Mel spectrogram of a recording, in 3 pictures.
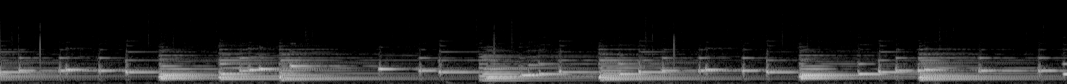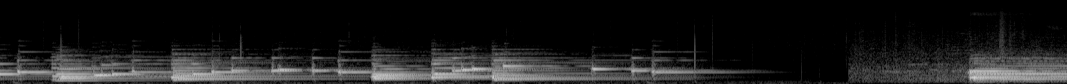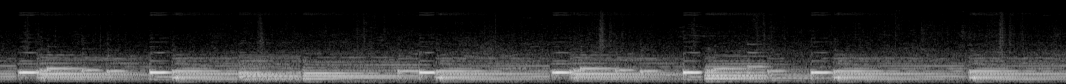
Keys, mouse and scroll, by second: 0.7 Tab, 1.3 scroll down 1, 1.8 scroll up 1, 2.5 Tab, 6.9 ctrl+l, 8.9 double click, 10.0-12.6 scroll down 1, 12.6 double click, 14.5 Tab, 15.9 middle click, 17.9 scroll up 1, 18.6 shift+click, 18.9 shift+double click, 21.4 ctrl+l, 23.2 scroll up 1, 25.2 Tab, 25.2-28.7 scroll up 1.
